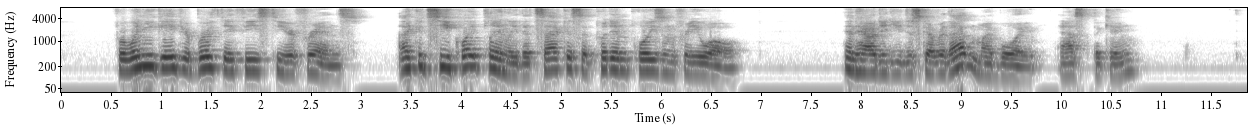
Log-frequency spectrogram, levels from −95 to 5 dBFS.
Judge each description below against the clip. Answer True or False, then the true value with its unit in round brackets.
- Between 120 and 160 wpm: False (175 wpm)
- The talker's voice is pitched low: False (155 Hz)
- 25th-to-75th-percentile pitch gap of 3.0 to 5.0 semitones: False (5.6 semitones)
